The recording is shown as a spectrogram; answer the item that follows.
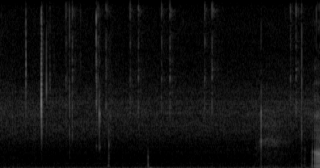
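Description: A few sparse, sharp clicks from a computer keyboard and mouse, one at a time, over a faint steady hiss.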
